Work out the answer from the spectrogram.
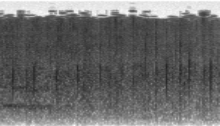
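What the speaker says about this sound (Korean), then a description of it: "여러분 격려의 박수 부탁드리겠습니다." Sustained audience applause at a party rally for regional committee chairs, a dense continuous patter of many hands with some sharper individual claps standing out, steady and moderately loud throughout.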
